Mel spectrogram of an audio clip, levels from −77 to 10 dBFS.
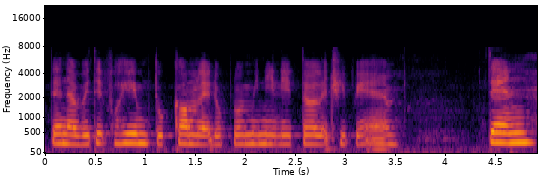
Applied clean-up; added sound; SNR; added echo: none; none; none; none.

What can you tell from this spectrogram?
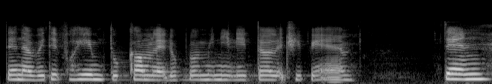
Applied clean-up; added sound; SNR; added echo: neural separator model SepFormer DNS4.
